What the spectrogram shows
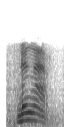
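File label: "dengar", Indonesian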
